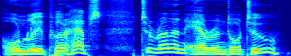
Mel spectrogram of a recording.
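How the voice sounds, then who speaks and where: A booming, self-satisfied fat gentleman holds court in a grand, patronizing tone, as a male audiobook reader puts him on. His voice swings widely up and down as he lectures, and the recording is close and dry. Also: very animated, normal speed, no room sound, close to an everyday voice. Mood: genial, patronizing. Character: fat, genial, pompous older gentleman who lectures. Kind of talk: audiobook character voice.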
